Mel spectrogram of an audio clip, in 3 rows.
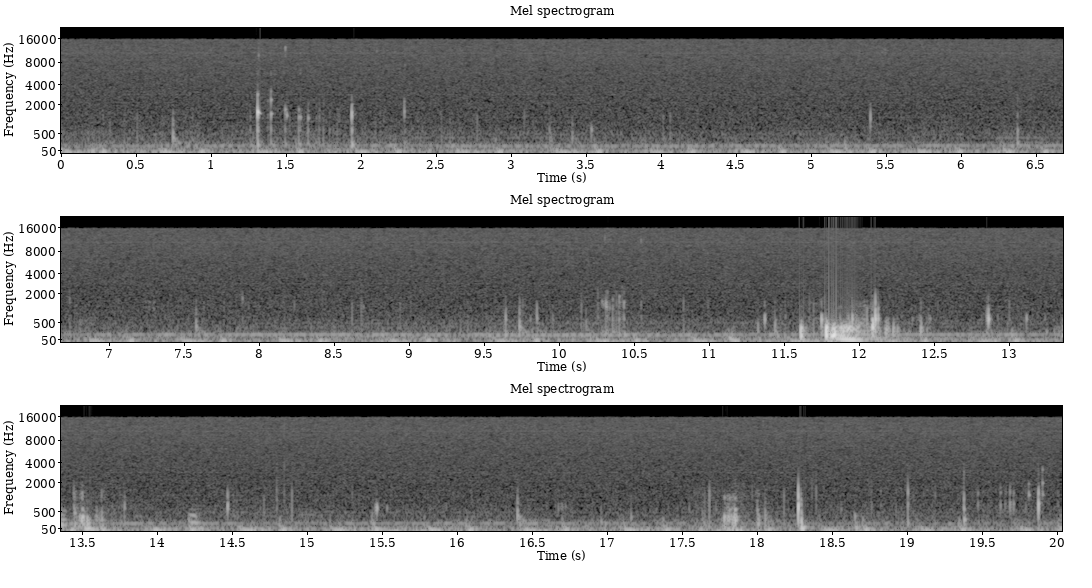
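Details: Stomach empty for 10 hours, then hotdogs eaten and being digested: quiet, low steady rumble with scattered soft pops, clicks and gurgles; ordinary bowel sounds.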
